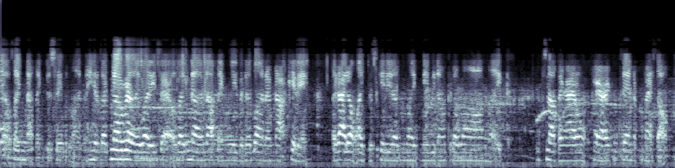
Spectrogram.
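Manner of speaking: ordinary talk, nothing marked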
